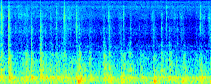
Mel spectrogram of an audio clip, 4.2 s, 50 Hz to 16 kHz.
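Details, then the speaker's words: Nautilus U614/U616 exercise bike: dull thumps every half second to second while pedaling with a relaxed foot, gone under heavy pedal pressure; owner suspects the pedal rather than the crank area. "That's the clunking sound. I want to see if I can make it do that sound off the bike."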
